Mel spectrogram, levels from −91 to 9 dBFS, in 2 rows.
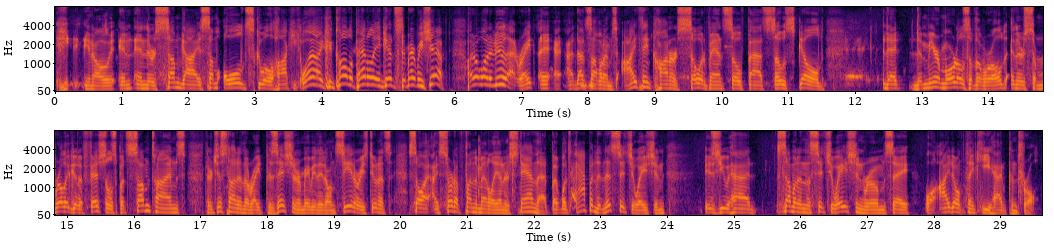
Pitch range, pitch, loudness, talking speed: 120-165 Hz, 135 Hz, -19 LUFS, 215 wpm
